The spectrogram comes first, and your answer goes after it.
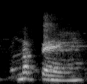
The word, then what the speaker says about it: mukbang: Now you got me all fucked up because you said it wrong. It's a mukbang.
